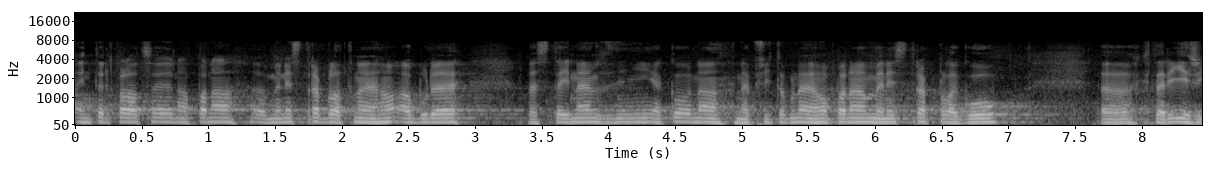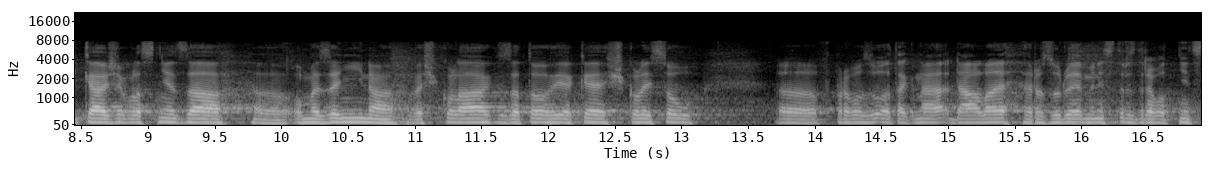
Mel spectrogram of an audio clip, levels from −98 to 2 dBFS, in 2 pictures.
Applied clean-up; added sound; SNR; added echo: none; none; none; none.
